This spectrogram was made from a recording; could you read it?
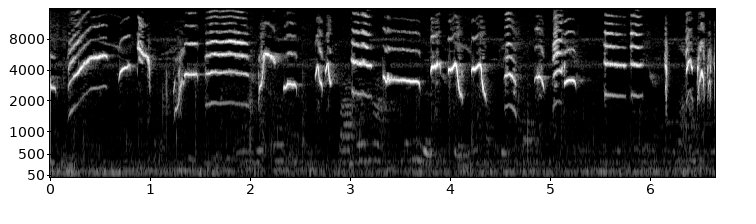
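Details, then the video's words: White-eye (pleci) kept as a cage bird, described as low in breeding condition or not in full song; high thin whistled notes and rapid varied phrases with sliding twitters, dense chattering bursts throughout. "BEGINILAH BUNYI PLECI KURANG BIRAHI atau KURANG KENCENG"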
